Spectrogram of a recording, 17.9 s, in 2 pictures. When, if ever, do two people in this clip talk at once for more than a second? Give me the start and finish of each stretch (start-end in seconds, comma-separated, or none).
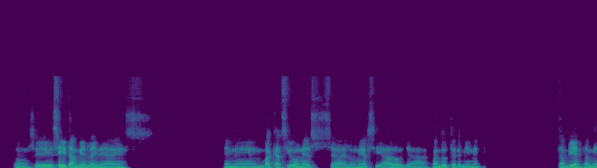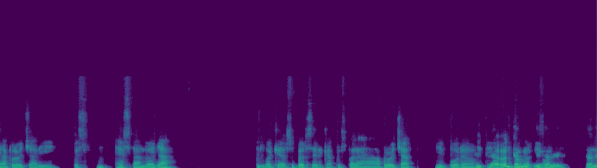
16.1-17.4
